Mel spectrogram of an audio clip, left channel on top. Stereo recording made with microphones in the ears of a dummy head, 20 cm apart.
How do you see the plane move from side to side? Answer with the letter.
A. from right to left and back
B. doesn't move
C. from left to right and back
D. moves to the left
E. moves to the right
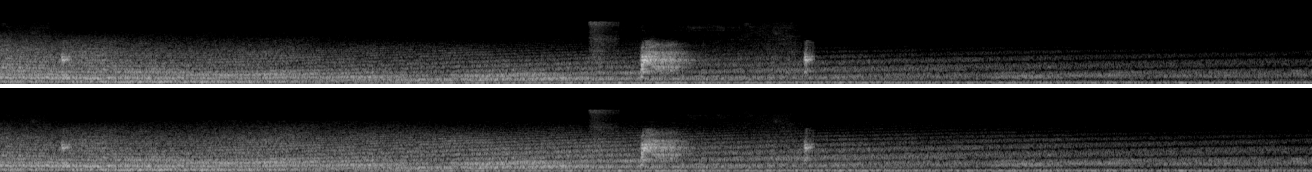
E.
